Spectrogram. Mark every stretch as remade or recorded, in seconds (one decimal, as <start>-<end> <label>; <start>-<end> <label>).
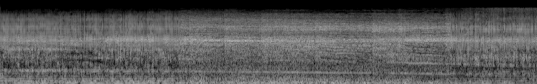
0.0-1.8 remade; 1.8-4.5 recorded; 4.5-5.4 remade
